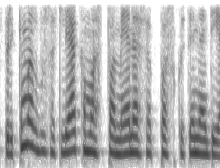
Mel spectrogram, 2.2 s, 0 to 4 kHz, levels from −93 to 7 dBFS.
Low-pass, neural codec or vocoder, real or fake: 3.6 kHz; none; real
